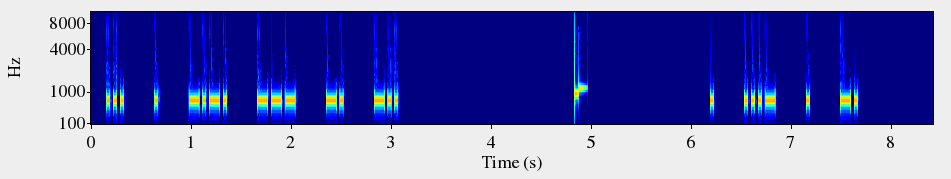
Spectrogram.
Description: Morse code, heard as a keyed tone, about 34 wpm, spaced as for 20 wpm, 690 Hz. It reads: SECOND EVEN
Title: 3x Character Spacing - Top 300 Words - 35wpm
